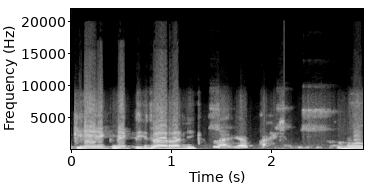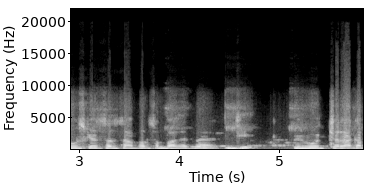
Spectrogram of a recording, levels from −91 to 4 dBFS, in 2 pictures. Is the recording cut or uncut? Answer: uncut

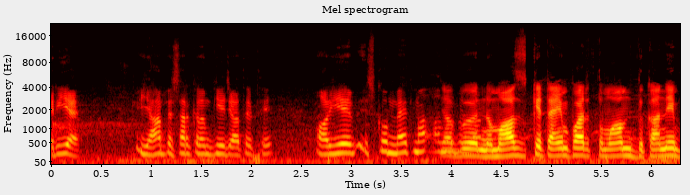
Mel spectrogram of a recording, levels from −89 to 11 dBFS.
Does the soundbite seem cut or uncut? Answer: cut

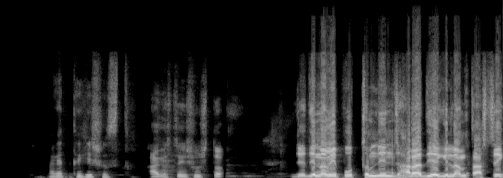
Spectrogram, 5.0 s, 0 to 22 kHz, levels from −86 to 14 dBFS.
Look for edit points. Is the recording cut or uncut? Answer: cut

